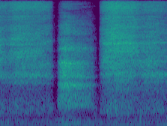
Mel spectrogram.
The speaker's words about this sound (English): Now we're going to get quicker. Inhale. Relax. Inhale. Inhale. Inhale.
